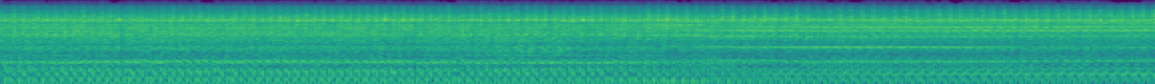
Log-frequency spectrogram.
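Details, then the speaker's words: Two-stage snowblower engine, unstarted for two years with old fuel in it, chugs lumpily on choke after starting, clears up, then stalls; topping up with fresh gas makes it fire right up. "Okay, it moved a little bit, and then it cleared up, and then it stalled. So I just put some gas in there, fired right up."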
